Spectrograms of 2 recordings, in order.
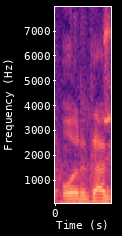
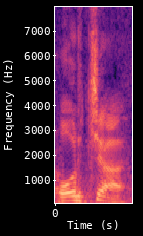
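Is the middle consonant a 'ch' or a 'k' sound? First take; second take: k; ch. First: The middle consonant is a hard k sound. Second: The middle consonant is a ch sound.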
